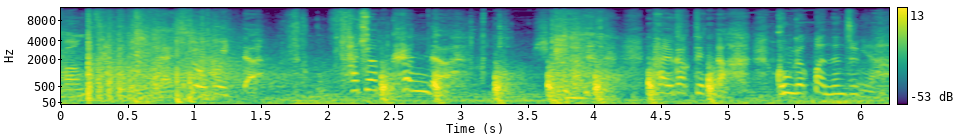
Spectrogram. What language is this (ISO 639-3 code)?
kor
